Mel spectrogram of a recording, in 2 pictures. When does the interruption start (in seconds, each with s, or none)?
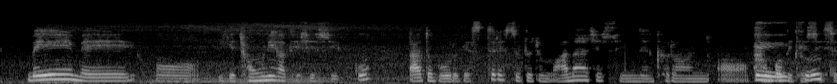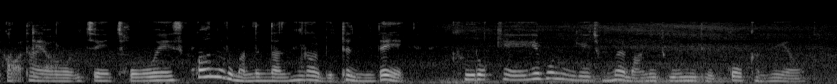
7.6 s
